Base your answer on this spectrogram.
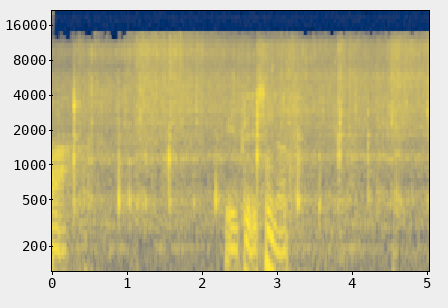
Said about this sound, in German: So, Zwiebeln sind angeschwitzt.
